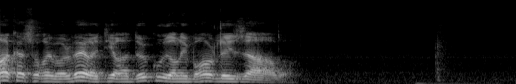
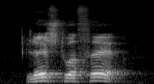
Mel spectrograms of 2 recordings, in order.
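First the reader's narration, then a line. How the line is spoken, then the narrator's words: Imperious chanting. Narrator (French): scanda Lupin d'un ton impérieux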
